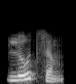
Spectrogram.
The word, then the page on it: loathsome: Indian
